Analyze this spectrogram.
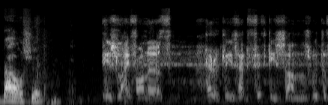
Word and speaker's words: Heracles: See, if you listen closely to the name, it sounds like the word Hera, like the Greek goddess, but no, Heracles.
